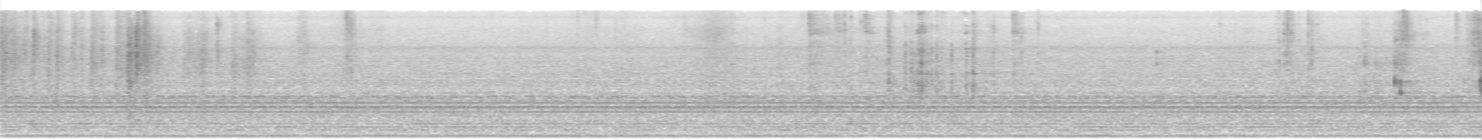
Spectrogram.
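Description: A steady mechanical hum throughout, with a few faint light clicks and plastic rustles as thin scroll saw blades are handled out of their plastic packets.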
